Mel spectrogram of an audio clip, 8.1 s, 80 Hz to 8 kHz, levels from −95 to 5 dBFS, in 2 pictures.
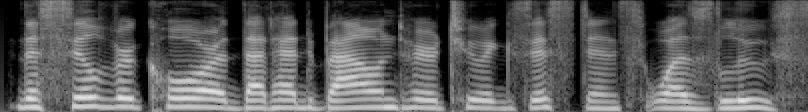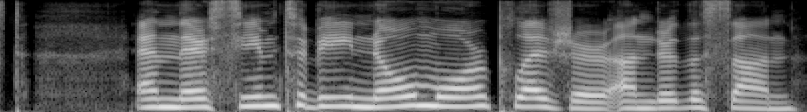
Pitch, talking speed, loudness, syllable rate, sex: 205 Hz, 165 wpm, -15 LUFS, 4.3 syllables/s, female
